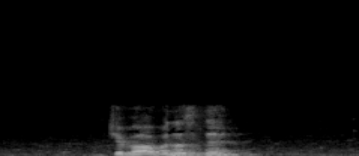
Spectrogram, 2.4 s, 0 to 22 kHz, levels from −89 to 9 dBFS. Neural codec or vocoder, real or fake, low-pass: none; real; 7.2 kHz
